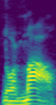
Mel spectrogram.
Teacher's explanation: Normaal sounds a lot like normal, but you put the emphasis on the last syllable.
